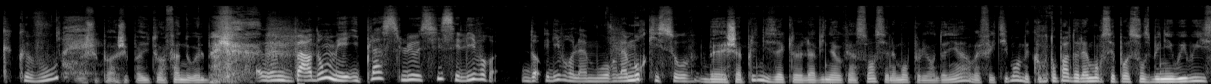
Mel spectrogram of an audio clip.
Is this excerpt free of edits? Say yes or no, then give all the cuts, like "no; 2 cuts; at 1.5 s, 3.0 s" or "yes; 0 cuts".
no; 1 cut; at 5.4 s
